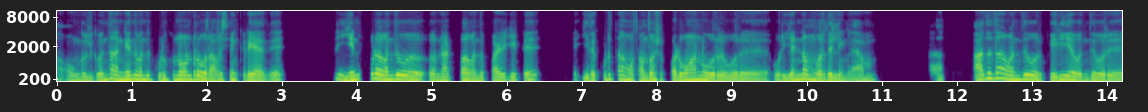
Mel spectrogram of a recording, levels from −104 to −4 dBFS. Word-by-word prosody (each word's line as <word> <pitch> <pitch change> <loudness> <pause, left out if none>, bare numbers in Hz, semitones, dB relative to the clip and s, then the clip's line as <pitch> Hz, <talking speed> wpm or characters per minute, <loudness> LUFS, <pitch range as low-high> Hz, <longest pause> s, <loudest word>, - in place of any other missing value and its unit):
அவங்களுக்கு 140 +4 -4
வந்து 170 +8 0
அங்கேருந்து 175 +2 +3
வந்து 175 0 0
குடுக்கணுன்ற 180 +4 +1
ஒரு 140 - 0
அவசியம் 150 0 -2
கிடையாது. 130 -4 0 1.0
என்கூட 190 +6 0
வந்து 180 +2 +2 0.4
ஒரு 145 - -1
நட்பா 140 +4 -2
வந்து 145 +2 -2
பழகிட்டு 140 +2 -2 0.8
இத 130 - 0
குடுத்தா 190 +2 -4
அவன் 150 -5 -1
சந்தோஷப்படுவான்னு 155 +2 +1
ஒரு 125 -3 +2 0.2
ஒரு 120 0 0 0.4
ஒரு 125 - -2
எண்ணம் 190 0 +2
வருது 140 +1 +2
இல்லைங்களாம்? 125 +3 -4 0.8
அ - - -12 0.6
அதுதான் 230 +1 +1
வந்து 170 +3 +2
ஒரு 155 - 0
பெரிய 165 +5 +2 0.2
வந்து 135 +3 -4
ஒரு 130 -2 0
150 Hz, 130 wpm, -22 LUFS, 140-175 Hz, 1.0 s, அங்கேருந்து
